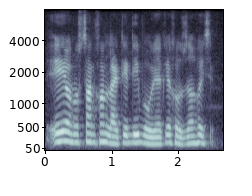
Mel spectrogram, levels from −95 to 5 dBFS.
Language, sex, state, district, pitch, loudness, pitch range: Assamese, male, Assam, Kamrup Metropolitan, 165 Hz, -15 LUFS, 150-185 Hz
